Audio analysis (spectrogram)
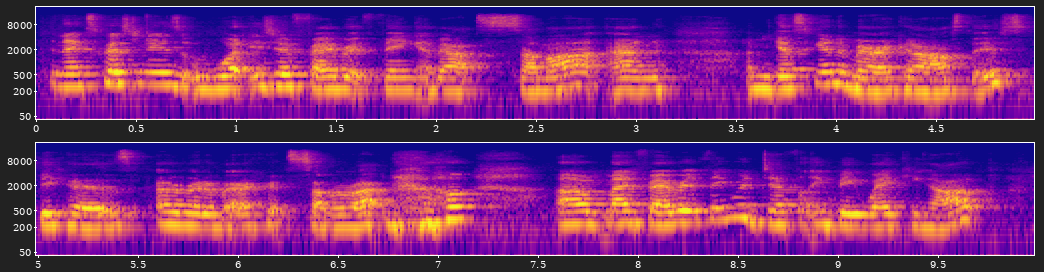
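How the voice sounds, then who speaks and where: A woman's voice: on the high side, fast, reverberant, distant mic, low-quality recording. An eighteen-year-old woman answering viewer questions in a casual beauty vlog, chatty and giggly, with lots of ums and likes. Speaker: beauty vlogger.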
